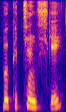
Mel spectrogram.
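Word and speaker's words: Bucatinsky: Because you're partners with Dan Bukatinski.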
